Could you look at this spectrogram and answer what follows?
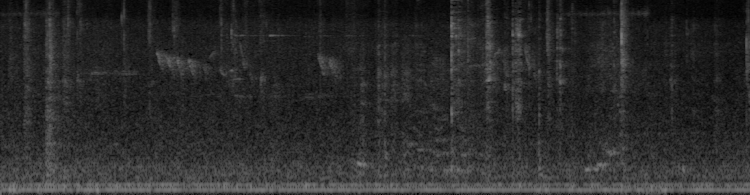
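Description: Close-up eating sounds: chewing, lip smacks and scattered sharp clicks as food is eaten by hand, over a steady low hum.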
